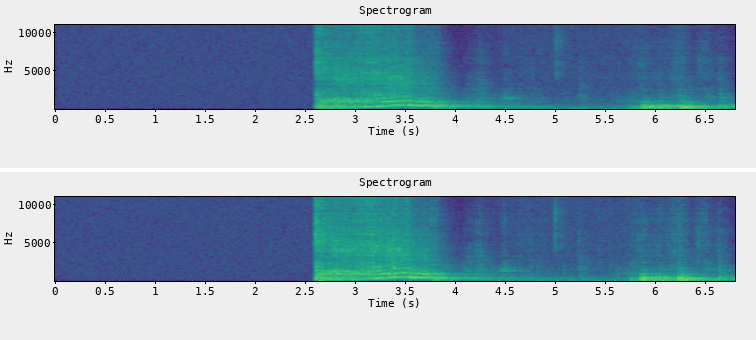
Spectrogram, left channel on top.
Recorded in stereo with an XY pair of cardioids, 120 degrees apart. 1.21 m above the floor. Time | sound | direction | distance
2.6 | a zipper | 50° right | 2.5 m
